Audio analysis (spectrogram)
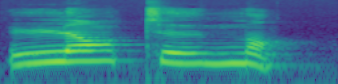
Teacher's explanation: No n sound and no t sound either.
